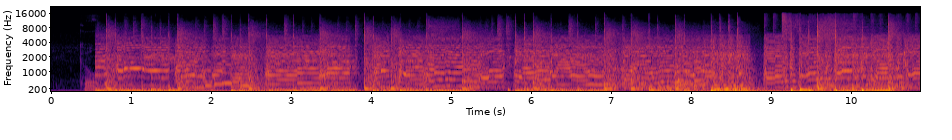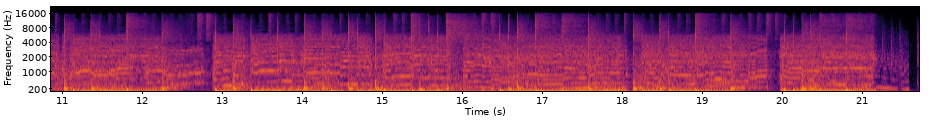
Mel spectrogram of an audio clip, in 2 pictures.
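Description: Instrumental progressive metal recording: heavy, tightly played electric guitar with bass and drums. It starts about half a second in and breaks off briefly a few times between hits.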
